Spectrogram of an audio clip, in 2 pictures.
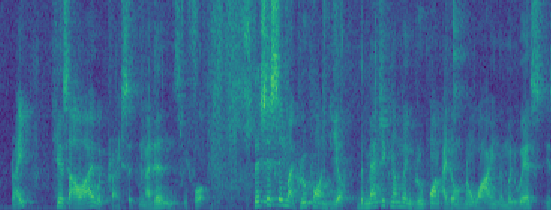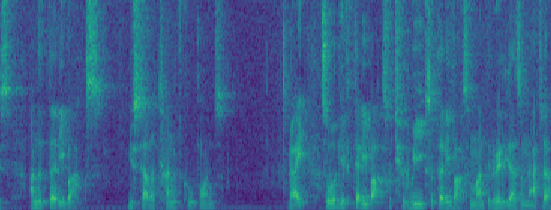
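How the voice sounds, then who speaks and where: Over noticeable background noise, a man speaks at a medium pitch and a fairly quick pace with ordinary pitch variation. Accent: South African. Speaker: presenter teaching marketing and pricing. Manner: casual, conversational explainer.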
